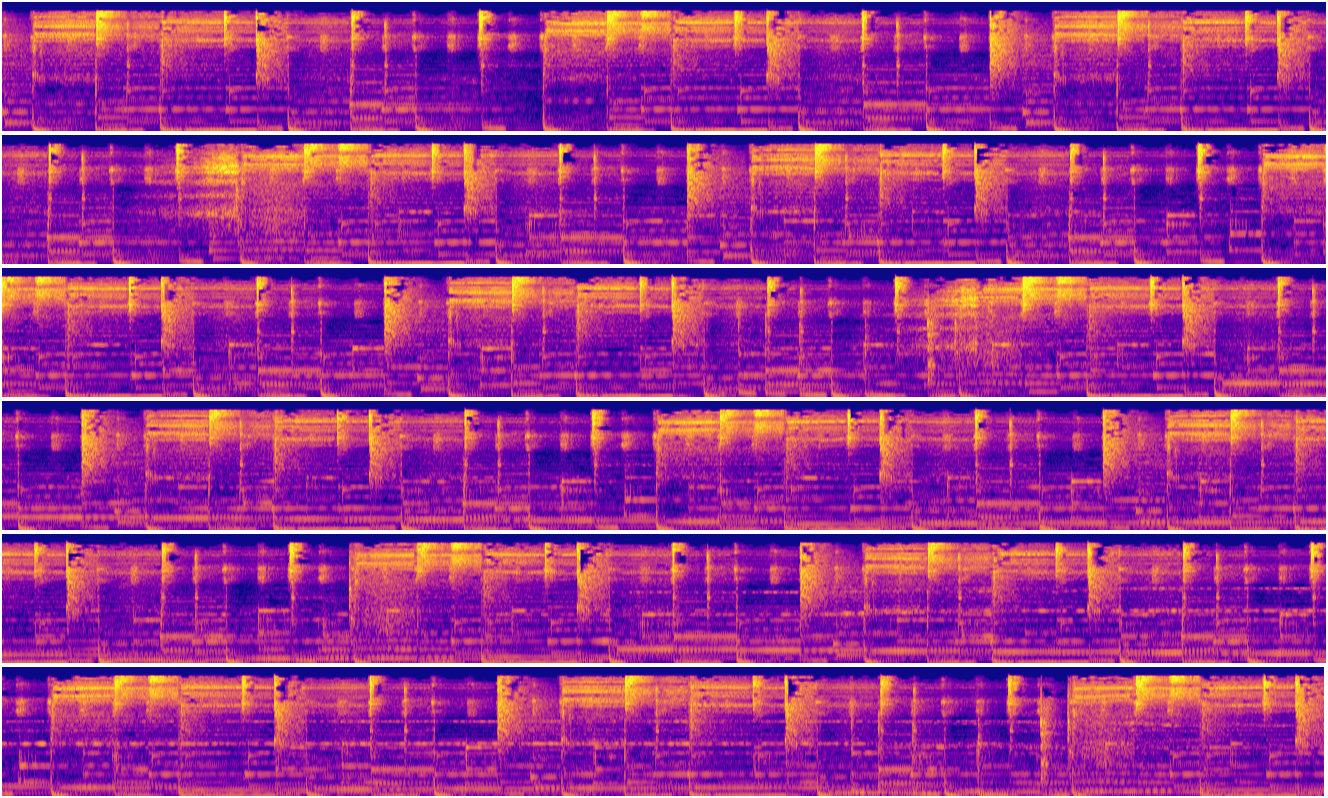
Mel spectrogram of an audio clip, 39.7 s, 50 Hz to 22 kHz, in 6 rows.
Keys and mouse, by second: 0.8 click, 2.6 shift+click, 3.8 click, 4.5 click, 5.8 shift+click, 10.3-11.8 middle drag, 12.6 ctrl+z, 13.4 g, 17.8-19.3 middle drag, 20.6-21.7 middle drag, 22.8-24.5 middle drag, 25.5 ctrl+r, 35.8-36.2 shift+middle drag, 36.3 alt+z, 37.1-38.1 ctrl+drag, 38.9 g.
